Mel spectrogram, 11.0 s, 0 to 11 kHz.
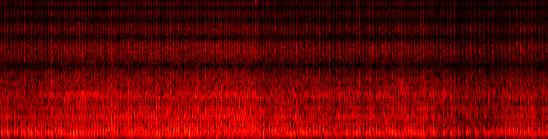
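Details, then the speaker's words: Goofy Cart 2 small single-cylinder engine, first start in about 20 months after a rebuild, in a cold ~31°F shop, open exhaust, no head gasket fitted, gravity-fed from the tank with no fuel pump: steady fast idle, open-exhaust bark, no knocks; running normally. "ya gotta love first start ya gotta love it now I got to finish my exhaust system since it's only just dumping right out right there"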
